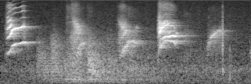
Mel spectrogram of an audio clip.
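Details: Canaries beginning their singing season; short bright chirps and downward-sweeping whistled notes in separate bursts about half a second apart, with quiet gaps between.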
